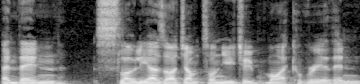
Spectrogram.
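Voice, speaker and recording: A man with a British accent talks at a medium pitch. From UK. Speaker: filmmaker and YouTuber. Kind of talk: casual chat. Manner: casual, filler-heavy.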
